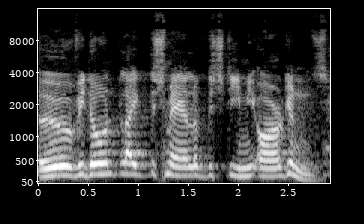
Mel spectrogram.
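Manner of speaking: loud, high, silly mock Swedish accent.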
